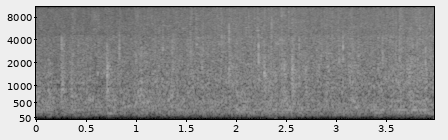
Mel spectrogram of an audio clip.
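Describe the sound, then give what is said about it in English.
Pea-sized hailstones pelt down hard in a dense, steady clatter, countless sharp ticks and taps layered over a continuous hiss, with no voices present. “It's still hail.”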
